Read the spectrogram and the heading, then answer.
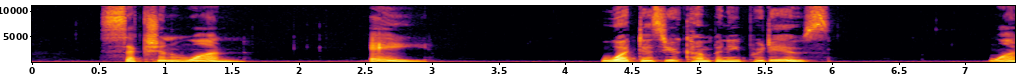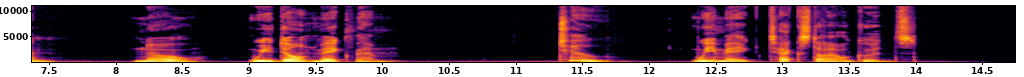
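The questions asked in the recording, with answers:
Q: What does your company produce?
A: 2: We make textile goods.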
